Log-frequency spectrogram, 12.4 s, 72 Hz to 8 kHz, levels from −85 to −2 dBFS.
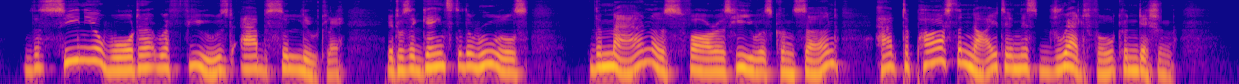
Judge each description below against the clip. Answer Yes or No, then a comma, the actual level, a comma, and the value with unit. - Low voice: No, medium, 165 Hz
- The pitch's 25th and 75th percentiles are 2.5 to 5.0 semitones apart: Yes, average, 4.4 semitones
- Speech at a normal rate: No, slow, 130 wpm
